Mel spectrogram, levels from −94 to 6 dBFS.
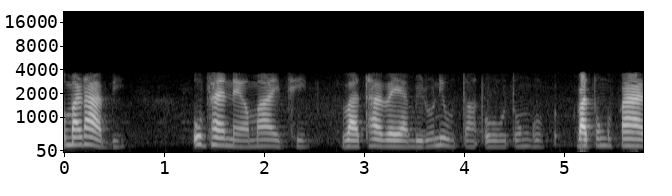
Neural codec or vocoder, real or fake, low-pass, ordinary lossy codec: none; real; 3.6 kHz; none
